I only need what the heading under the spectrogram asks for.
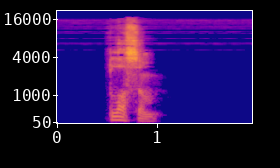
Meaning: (noun) 1. A flower, especially one indicating that a fruit tree is fruiting; (collectively) a mass of such flowers 2. The state or season of producing such flowers
- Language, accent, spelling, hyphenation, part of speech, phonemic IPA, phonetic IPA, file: English, Australia, blossom, blos‧som, noun / verb, /ˈblɔs.əm/, [ˈblɔs.m̩], En-au-blossom.ogg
